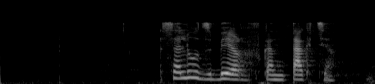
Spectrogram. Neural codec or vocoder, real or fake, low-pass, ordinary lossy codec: none; real; 7.2 kHz; none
